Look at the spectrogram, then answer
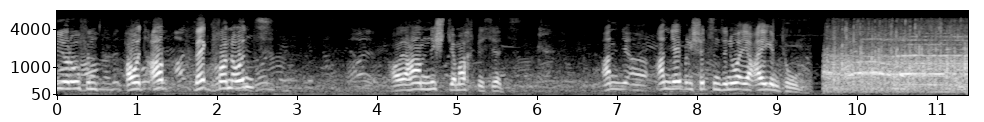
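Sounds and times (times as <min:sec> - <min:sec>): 
speech: 0:00.1 - 0:02.8, 0:04.2 - 0:05.8, 0:06.8 - 0:10.3
crowd cheering and applauding: 0:09.6 - 0:11.3.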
